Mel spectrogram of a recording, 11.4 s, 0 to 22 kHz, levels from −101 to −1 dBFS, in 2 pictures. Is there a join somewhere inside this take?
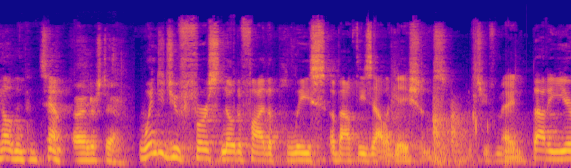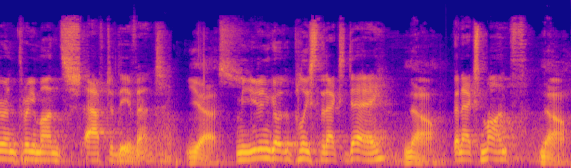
yes; 3 cuts; at 1.3 s, 5.2 s, 10.1 s

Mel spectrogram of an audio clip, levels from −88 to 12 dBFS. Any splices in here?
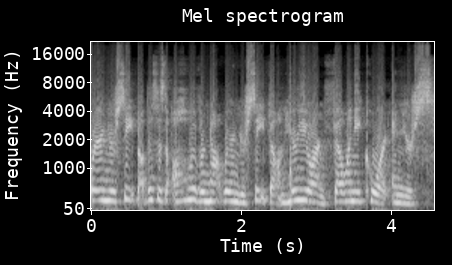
no; 0 cuts

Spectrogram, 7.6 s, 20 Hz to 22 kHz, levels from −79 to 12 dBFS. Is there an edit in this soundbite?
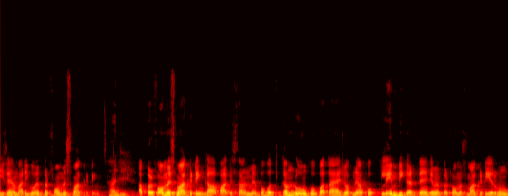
no; 0 cuts

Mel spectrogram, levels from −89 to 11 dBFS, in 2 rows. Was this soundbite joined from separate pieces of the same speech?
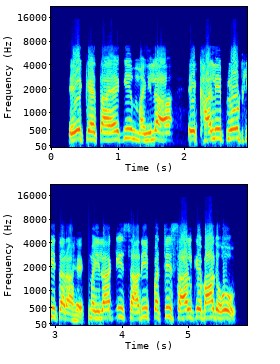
yes; 1 cut; at 3.5 s

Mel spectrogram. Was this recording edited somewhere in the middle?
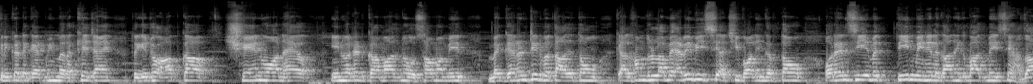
no; 0 cuts

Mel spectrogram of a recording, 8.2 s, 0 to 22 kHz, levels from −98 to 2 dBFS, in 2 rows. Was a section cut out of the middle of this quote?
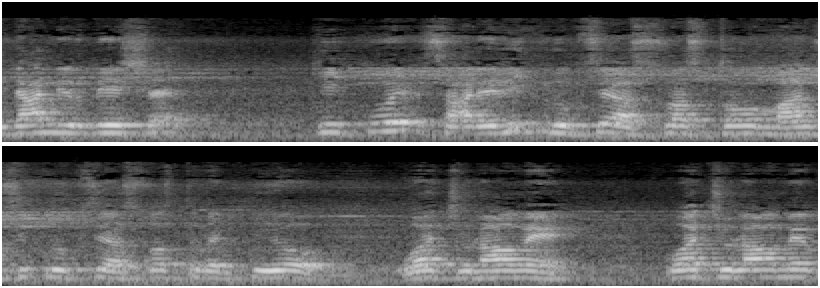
no; 0 cuts

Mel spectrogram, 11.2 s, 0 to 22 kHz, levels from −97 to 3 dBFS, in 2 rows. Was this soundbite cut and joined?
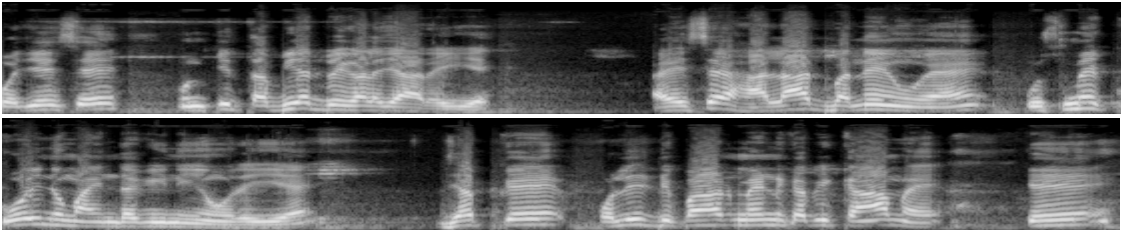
no; 0 cuts

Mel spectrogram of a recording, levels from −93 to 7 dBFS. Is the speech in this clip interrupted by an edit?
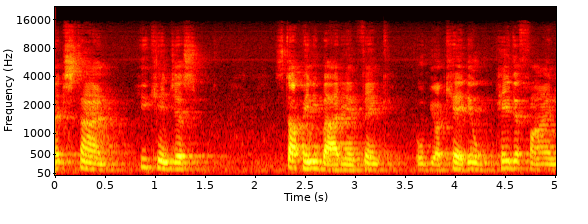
no; 0 cuts

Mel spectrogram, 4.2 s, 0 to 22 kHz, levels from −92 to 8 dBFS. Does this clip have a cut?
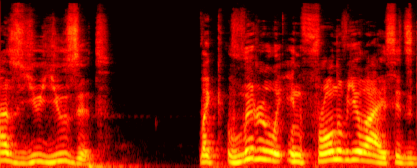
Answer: no; 0 cuts

